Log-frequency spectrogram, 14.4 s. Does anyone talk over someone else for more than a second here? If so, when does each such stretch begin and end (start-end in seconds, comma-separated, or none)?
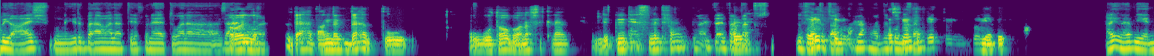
10.1-11.6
